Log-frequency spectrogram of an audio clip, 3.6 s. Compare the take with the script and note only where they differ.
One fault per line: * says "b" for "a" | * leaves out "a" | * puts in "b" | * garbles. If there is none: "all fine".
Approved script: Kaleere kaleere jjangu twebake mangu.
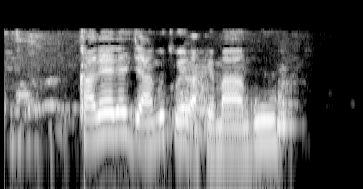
* leaves out "kaleere"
